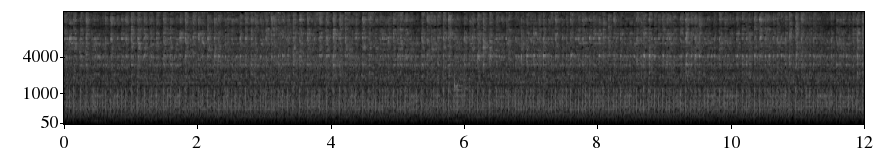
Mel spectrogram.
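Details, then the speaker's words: Stihl HL94K hedge trimmer after blade cleaning; high, even two-stroke buzz holding steady with no chatter or rattle from the blades, normal running. "not not one bit of chatter"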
